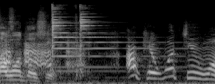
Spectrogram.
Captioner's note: ding ding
